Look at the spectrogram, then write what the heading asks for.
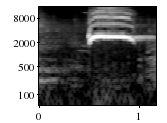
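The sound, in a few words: whistle blown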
